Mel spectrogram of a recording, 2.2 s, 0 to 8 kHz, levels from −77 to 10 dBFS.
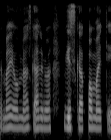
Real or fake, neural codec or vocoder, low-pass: fake; codec, 44.1 kHz, 7.8 kbps, Pupu-Codec; 7.2 kHz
